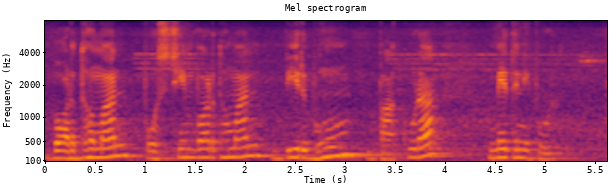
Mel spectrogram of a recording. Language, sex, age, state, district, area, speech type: Bengali, male, 18-30, West Bengal, Paschim Bardhaman, urban, spontaneous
